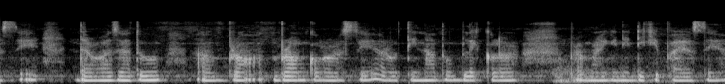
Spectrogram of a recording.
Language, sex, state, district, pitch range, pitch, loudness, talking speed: Nagamese, female, Nagaland, Dimapur, 185-205 Hz, 190 Hz, -19 LUFS, 165 wpm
